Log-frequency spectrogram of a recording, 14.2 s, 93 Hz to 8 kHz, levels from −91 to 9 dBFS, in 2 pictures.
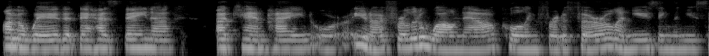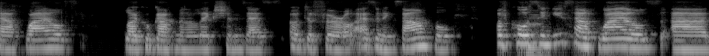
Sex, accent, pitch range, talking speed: female, Australian, 160-205 Hz, 180 wpm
